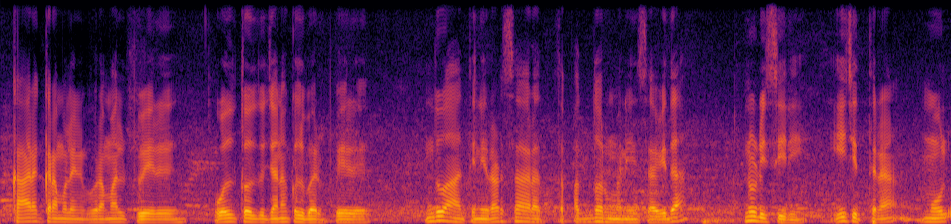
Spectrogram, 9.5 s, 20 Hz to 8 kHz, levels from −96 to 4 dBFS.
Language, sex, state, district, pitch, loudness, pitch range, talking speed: Tulu, male, Karnataka, Dakshina Kannada, 110 Hz, -19 LUFS, 105-125 Hz, 115 wpm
